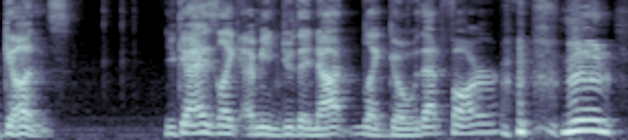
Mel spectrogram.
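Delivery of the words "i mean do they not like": ordinary delivery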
